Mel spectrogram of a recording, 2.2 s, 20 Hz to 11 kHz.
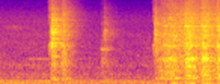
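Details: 1989 Dodge Daytona 2.2 TBI-to-turbo conversion, after fixing distributor timing and plugging an open hole: brief cranking, then steady even idle with a light turbo whoosh; clean, healthy startup.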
